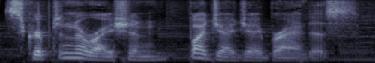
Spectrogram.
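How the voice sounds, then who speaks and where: A man's voice: lowish voice, very animated, moderate pace, vocal fry, soft background music. A man giving a scripted first-person narration of an audio fiction story as its author. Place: dry, close recording space.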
